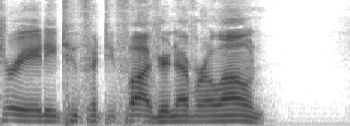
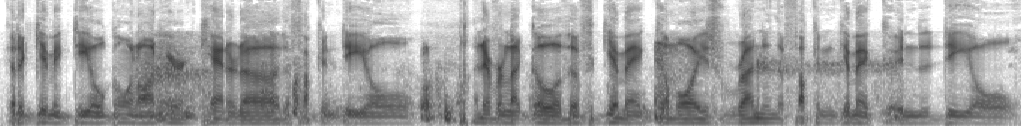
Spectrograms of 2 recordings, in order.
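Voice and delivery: low wrestler-style drone; gimmick heavy breather; 8 semitones lower, 3 dB quieter than usual. Pretend. Gimmick caller explaining his act, low heavy-breather voice. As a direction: drop low and breathe heavily through the bit. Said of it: "I'm a heavy breather".

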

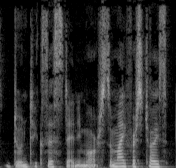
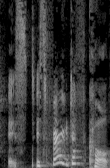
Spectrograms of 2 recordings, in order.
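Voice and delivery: stage fright; 10 semitones higher than usual. Real, not acted. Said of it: "I'm so nervous right now".

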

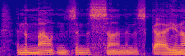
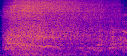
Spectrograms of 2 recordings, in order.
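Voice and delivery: blissful sigh; 5 dB quieter than usual. Retold or imitated.

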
